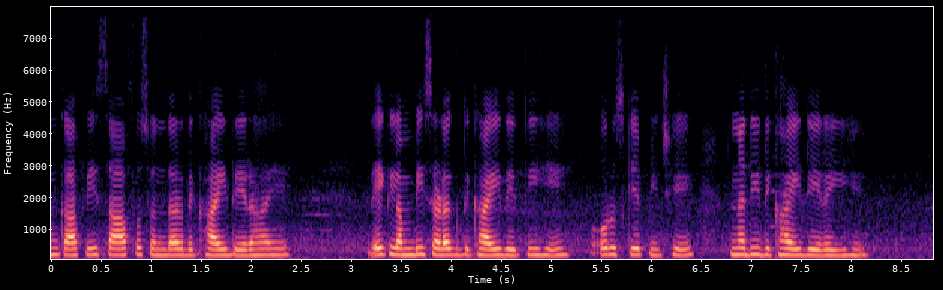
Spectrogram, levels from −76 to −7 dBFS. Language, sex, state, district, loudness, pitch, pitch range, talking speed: Hindi, female, Uttarakhand, Uttarkashi, -22 LUFS, 200 Hz, 195-210 Hz, 150 wpm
